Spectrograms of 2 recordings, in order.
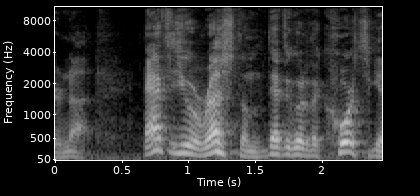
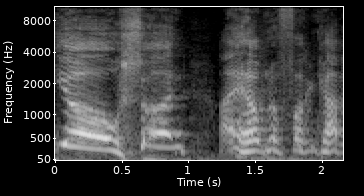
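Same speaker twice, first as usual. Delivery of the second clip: higher, louder street-tough retort; mock tough guy; 10 semitones higher, 9 dB louder, slower than usual. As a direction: bark it back like an offended tough guy. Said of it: "And the guy's like".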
